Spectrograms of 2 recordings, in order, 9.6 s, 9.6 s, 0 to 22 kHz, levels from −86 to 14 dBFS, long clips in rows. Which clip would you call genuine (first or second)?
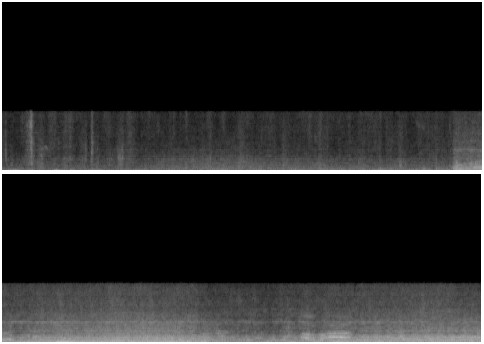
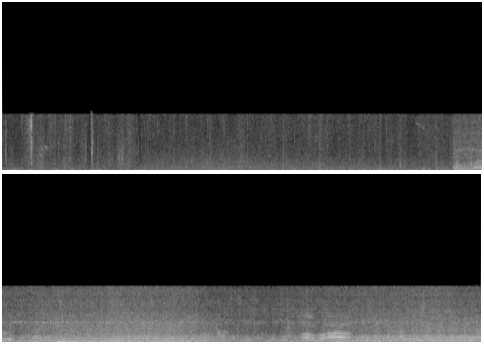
second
